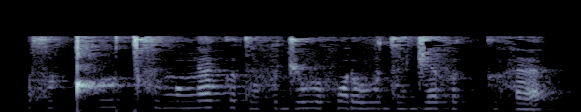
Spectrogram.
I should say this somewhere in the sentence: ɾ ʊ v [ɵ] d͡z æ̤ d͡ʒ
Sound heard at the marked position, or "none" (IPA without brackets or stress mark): ʊ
